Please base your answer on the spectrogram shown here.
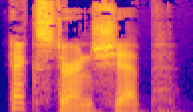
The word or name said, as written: externship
